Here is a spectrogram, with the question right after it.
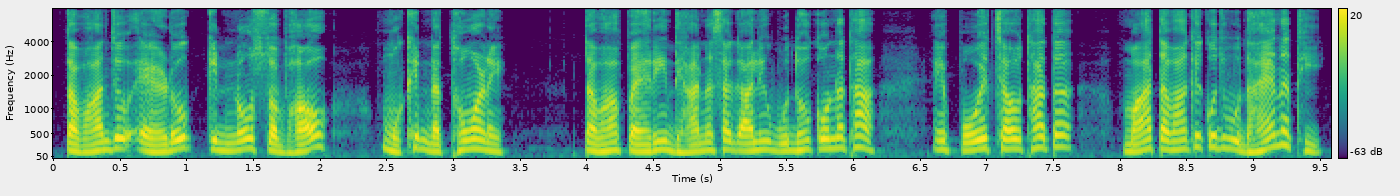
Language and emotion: Sindhi, disgusted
